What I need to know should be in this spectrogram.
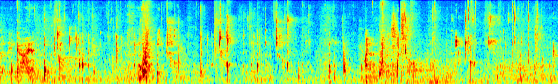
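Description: A man licks and slurps on a hard candy.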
